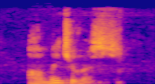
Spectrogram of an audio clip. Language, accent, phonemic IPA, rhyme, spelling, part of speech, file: English, Southern England, /ɑːˈmɪ.dʒə.ɹəs/, -ɪdʒəɹəs, armigerous, adjective, LL-Q1860 (eng)-armigerous.wav
- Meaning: Entitled to bear a coat of arms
